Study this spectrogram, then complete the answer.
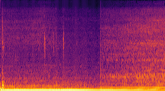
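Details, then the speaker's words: Car after dual-mass flywheel replacement (previously knocking at start and idle), cold start: steady low idle at slightly raised cold revs, smooth and even with no knock or rattle; repair successful. "Вот машина работает на холодную. Ничего не слышим мы."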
